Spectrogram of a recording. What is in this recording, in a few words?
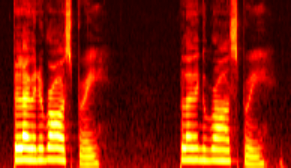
Cockney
